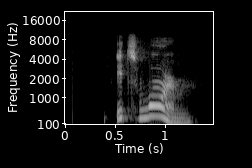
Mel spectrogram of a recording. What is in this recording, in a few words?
"it's warm", English; weather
